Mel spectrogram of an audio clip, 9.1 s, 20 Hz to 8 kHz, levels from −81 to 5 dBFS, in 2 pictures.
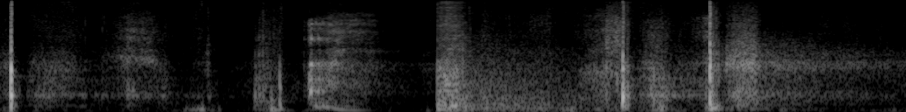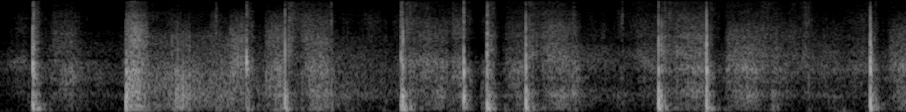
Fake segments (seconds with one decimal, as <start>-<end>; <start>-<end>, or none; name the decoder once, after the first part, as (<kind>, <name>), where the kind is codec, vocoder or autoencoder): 1.6-2.4 (vocoder, Vocos)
